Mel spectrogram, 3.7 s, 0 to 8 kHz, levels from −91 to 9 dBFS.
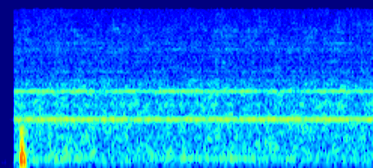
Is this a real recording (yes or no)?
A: no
